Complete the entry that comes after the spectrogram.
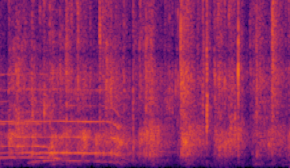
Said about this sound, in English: big round of applause for the entire team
